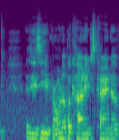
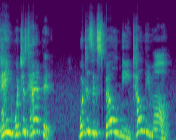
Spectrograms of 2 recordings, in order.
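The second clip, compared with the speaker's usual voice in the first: high-pitched, urgent questioning; anxious plea, voice pushed way up; distressed child; 10 semitones higher, 4 dB louder than usual. Retold or imitated. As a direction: imitate a confused kid demanding answers. Child confused by father's expulsion.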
